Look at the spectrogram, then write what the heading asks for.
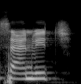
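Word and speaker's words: sandwich: हैं फाइव होते हैं व्हिच letter in the silent सैंडविच सैंडविच मैं क्या पढ़ रही हूं सैंडविच पढ़ रही हूं आपका डी मैंने खा लिया आप भी डी खा लीजिए डी खा लीजिए क्या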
